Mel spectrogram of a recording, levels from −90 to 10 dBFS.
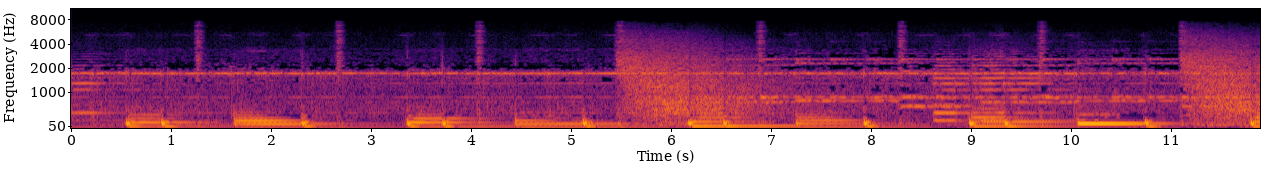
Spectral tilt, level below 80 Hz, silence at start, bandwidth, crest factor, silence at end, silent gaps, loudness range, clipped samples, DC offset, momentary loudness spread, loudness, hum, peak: -8 dB/octave; -26 dBFS; 0 s; 7.2 kHz; 14 dB; 0 s; none; 4 LU; under 0.1%; under 0.1%; 11 LU; -18 LUFS; none; -4 dBFS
